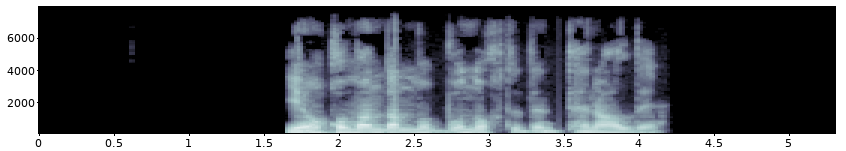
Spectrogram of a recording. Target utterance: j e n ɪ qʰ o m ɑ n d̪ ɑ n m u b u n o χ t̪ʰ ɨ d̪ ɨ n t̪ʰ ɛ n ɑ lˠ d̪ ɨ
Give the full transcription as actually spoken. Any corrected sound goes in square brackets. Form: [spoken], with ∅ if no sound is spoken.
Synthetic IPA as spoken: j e [ŋ] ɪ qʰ o m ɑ n d̪ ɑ n m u b u n o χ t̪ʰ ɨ d̪ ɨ n t̪ʰ ɛ n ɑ lˠ d̪ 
